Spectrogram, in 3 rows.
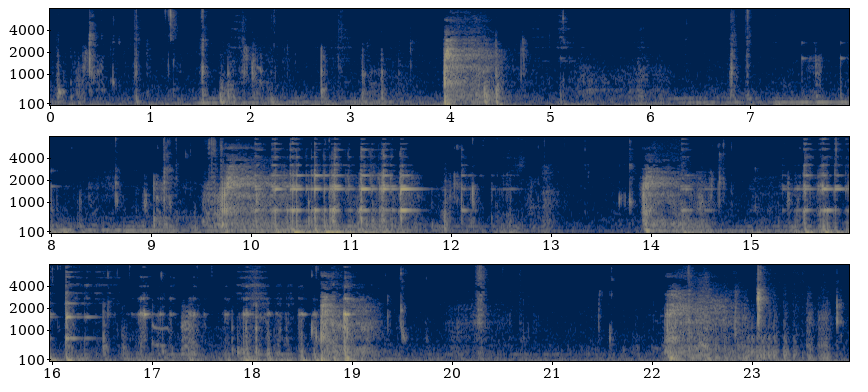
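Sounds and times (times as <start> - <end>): person chewing: 0.0 - 3.6, 8.3 - 9.8, 12.0 - 15.1.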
